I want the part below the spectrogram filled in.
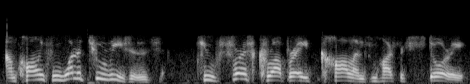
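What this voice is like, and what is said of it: Weird, hard-to-understand accent. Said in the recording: “This guy's got a weird accent. ... I have no idea what he's saying, barely.”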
